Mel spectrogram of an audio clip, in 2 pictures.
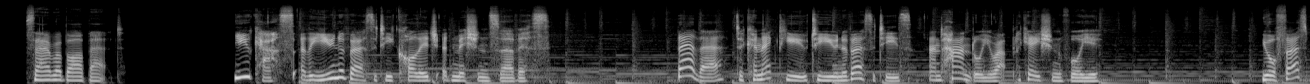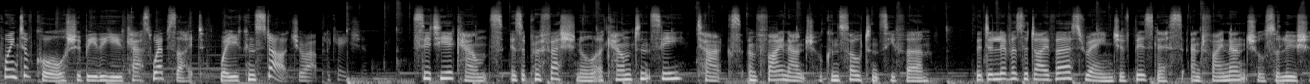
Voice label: Corporate

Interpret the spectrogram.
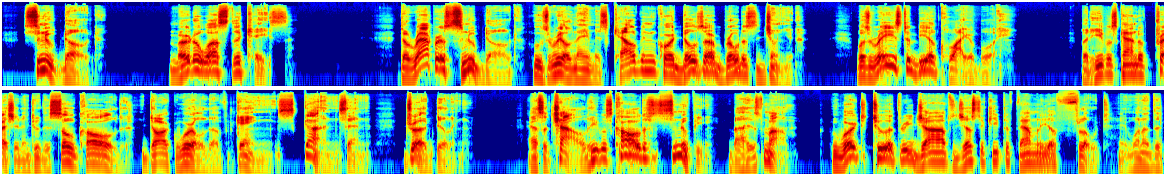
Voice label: AUDIOBOOK

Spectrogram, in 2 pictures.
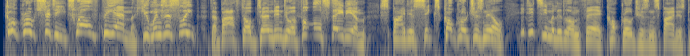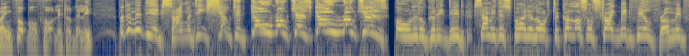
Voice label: Comedy Kids Narrative; Extract from Cockroach City

